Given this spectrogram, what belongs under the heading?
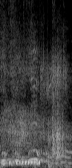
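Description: A large male gola pigeon gives a close, loud coo, a sustained throaty tone for about half a second followed by softer, fainter sounds.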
